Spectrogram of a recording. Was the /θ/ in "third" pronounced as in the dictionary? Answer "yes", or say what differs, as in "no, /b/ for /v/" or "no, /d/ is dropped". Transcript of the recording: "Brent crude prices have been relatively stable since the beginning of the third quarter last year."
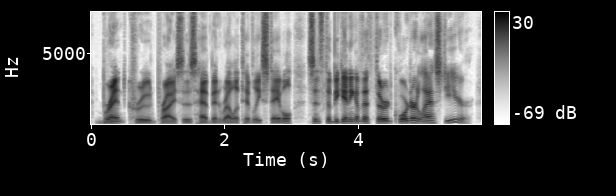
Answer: yes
